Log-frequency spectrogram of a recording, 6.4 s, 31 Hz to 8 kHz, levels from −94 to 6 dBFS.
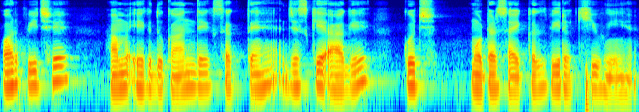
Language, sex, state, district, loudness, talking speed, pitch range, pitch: Hindi, male, Gujarat, Valsad, -21 LUFS, 150 wpm, 100-115 Hz, 105 Hz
